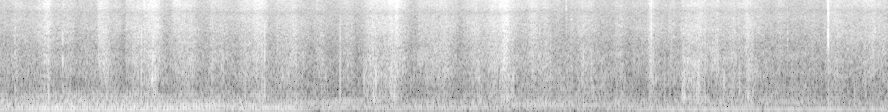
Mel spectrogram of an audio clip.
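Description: Near silence: faint rustling and ticks of cotton fabric being worked by hand as a sewn stuffed-bear arm is turned right side out, over a low steady hum.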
